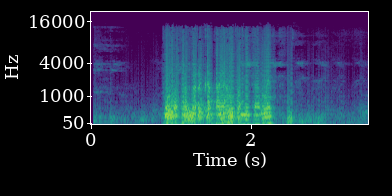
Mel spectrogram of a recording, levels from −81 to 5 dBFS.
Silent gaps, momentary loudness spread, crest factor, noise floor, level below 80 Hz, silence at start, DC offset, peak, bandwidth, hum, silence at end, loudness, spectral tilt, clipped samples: none; 16 LU; 16 dB; -41 dBFS; -32 dBFS; 0.05 s; under 0.1%; -2 dBFS; 15 kHz; none; 0.05 s; -15 LUFS; -6 dB/octave; under 0.1%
